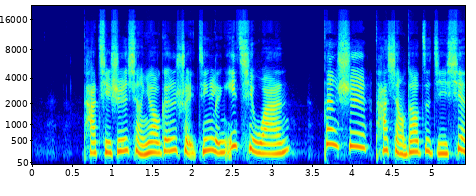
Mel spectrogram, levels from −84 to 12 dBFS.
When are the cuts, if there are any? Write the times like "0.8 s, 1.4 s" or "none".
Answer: 3.4 s, 4.2 s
